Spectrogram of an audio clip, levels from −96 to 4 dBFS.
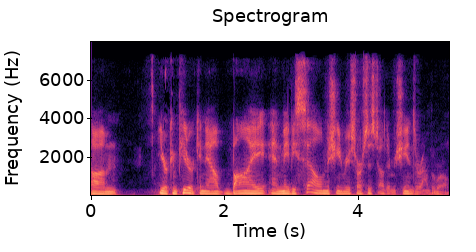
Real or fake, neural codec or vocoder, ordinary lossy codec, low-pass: real; none; AAC, 48 kbps; 7.2 kHz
